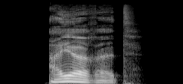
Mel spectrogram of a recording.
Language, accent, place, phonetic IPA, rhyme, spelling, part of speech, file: German, Germany, Berlin, [ˈaɪ̯əʁət], -aɪ̯əʁət, eieret, verb, De-eieret.ogg
- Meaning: second-person plural subjunctive I of eiern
